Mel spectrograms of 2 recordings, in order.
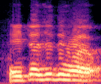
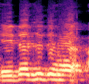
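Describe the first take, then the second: No difference in how they are said.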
